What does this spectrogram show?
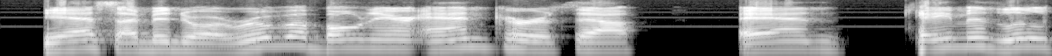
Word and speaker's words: Bonaire: I heard him say boner. No, he said Bonire. Well, that's if you put that little upswing on the end of it.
